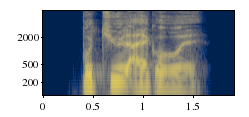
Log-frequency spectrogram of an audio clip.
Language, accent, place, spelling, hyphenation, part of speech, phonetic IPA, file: German, Germany, Berlin, Butylalkohol, Bu‧tyl‧al‧ko‧hol, noun, [buˈtyːlʔalkoˌhoːl], De-Butylalkohol.ogg
- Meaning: butyl alcohol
